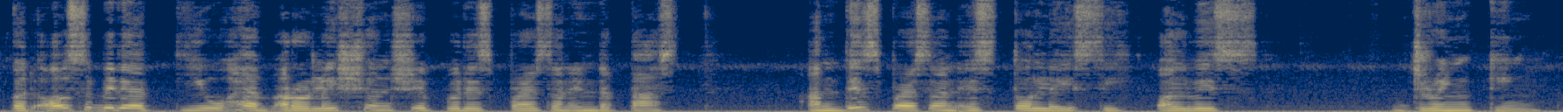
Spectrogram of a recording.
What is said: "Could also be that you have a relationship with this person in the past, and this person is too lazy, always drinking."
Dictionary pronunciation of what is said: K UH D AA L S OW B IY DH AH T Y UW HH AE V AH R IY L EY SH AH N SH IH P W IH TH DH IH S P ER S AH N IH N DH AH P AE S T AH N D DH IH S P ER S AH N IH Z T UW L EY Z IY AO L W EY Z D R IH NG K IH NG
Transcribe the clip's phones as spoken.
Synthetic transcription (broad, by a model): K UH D AA L S OW B IY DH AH T Y UW HH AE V AH R IY L EY SH AH N SH IH P W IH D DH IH S P ER S AH N IH N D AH P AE S T AH N D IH S P ER S AH N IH S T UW L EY S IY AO L W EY S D R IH NG K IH NG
